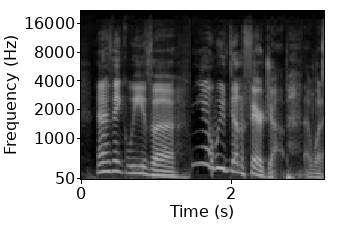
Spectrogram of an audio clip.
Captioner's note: uh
